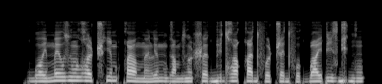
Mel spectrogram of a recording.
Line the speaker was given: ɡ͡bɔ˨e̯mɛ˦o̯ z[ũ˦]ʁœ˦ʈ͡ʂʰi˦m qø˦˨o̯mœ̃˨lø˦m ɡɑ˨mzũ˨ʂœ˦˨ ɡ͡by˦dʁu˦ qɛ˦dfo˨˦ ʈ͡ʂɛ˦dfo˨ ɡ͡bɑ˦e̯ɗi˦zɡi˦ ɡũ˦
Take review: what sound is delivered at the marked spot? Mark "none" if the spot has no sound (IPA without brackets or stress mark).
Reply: ũ˦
